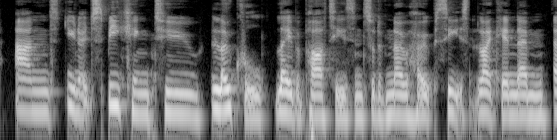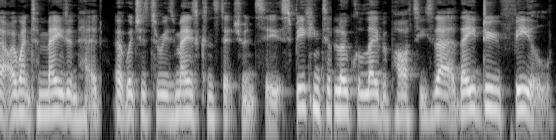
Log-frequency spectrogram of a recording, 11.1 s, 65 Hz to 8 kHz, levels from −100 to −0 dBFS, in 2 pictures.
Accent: British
